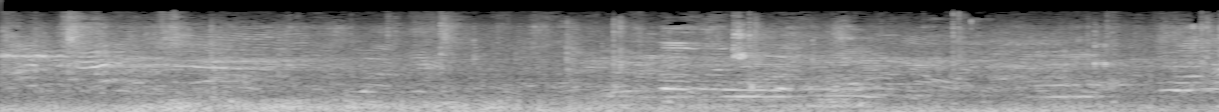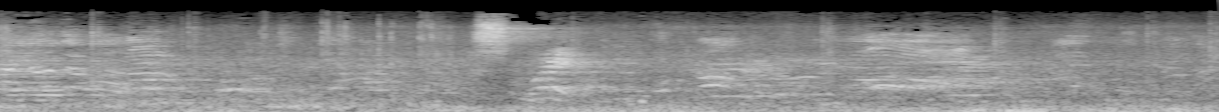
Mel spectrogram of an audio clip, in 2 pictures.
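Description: Children call out and chatter across an open outdoor field.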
